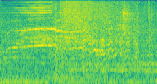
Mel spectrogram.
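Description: A horse whinnying: one call of about a second and a half that rises and then wavers down, set over theme music with a heavy low rumble.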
